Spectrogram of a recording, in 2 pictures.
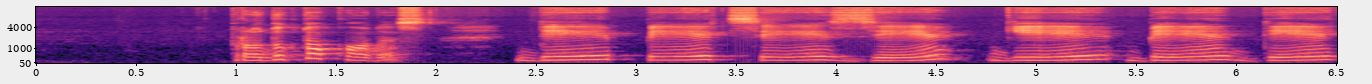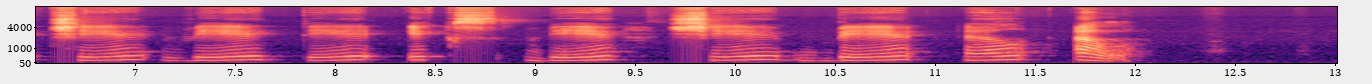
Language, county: Lithuanian, Klaipėda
